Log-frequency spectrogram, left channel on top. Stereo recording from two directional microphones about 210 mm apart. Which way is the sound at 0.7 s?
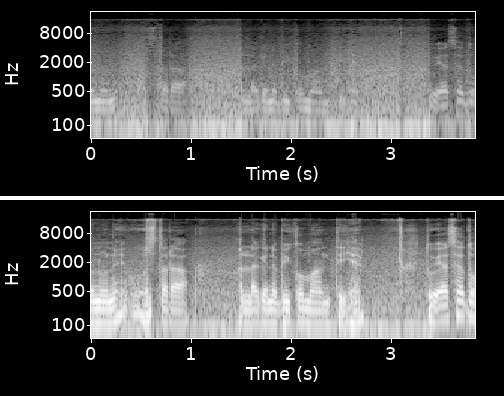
55° right (ahead or behind).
